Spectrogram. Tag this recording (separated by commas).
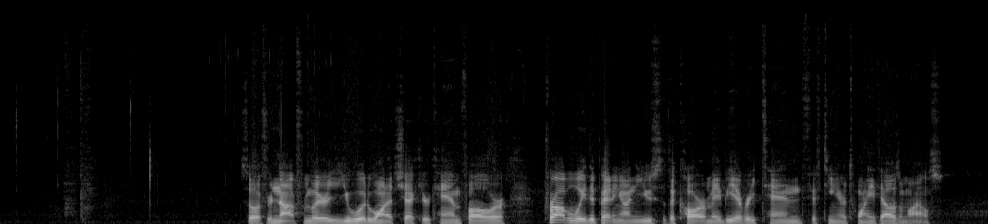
Speech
